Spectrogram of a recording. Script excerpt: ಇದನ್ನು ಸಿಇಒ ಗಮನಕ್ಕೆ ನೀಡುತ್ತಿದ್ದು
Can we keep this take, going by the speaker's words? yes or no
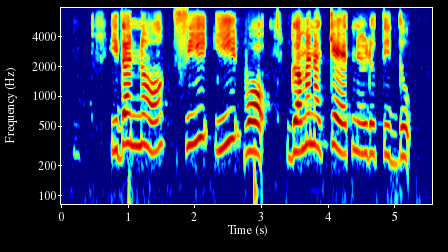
yes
